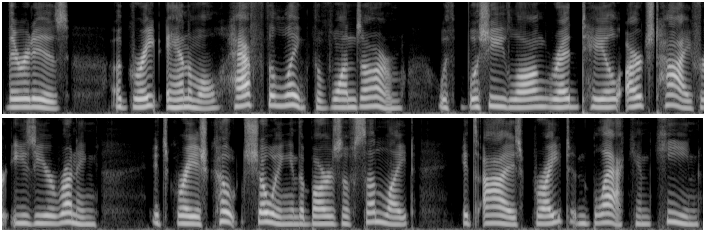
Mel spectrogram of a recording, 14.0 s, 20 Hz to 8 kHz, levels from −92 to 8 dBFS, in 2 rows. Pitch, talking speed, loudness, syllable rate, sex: 210 Hz, 160 wpm, -21 LUFS, 4.0 syllables/s, female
